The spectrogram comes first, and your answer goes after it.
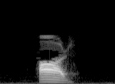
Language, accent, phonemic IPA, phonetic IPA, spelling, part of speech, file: Armenian, Eastern Armenian, /ɑɾ/, [ɑɾ], ար, noun, Hy-ար.ogg
- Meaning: are (unit of area)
